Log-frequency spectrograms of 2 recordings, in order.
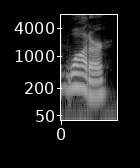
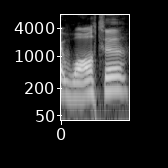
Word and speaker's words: water: Are you having to say water? I say water, but I pronounce the T. Obviously, if you're from Bradford, you say water. You know what I mean? Like, you don't even say the T.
